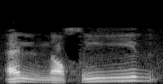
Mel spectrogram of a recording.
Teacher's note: المصير ميم رقيقة، الصاد بس المفخمة. المصير بعد كده الياء والراء والميم قبلها رقيقة.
